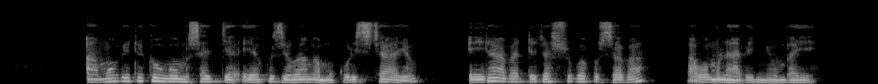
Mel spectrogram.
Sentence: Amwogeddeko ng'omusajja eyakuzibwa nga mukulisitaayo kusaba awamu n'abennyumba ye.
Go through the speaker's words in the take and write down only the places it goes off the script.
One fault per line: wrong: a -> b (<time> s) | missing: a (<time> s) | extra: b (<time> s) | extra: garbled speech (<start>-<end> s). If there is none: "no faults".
extra: era abadde tasubwa (4.8 s)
